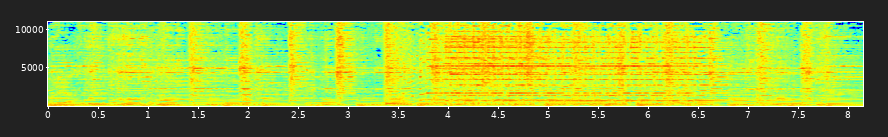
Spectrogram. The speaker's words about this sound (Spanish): El tiple también tiene 12 cuerdas. Es un poco más, más robusto, más grave.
